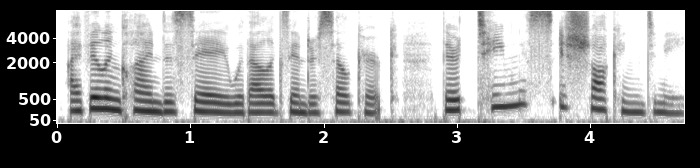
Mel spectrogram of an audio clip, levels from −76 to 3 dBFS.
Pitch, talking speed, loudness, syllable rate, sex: 225 Hz, 180 wpm, -19 LUFS, 5.6 syllables/s, female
